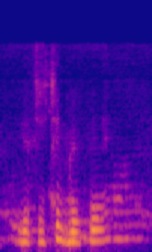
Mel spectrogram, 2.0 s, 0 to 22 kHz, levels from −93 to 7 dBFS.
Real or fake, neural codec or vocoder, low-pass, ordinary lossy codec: fake; codec, 24 kHz, 0.9 kbps, WavTokenizer, medium music audio release; 10.8 kHz; Opus, 64 kbps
